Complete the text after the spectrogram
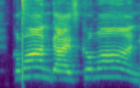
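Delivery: rally the guys with a try at his charm; attempted sexy accent. Podcast host imitating Andor rallying fellow prisoners, mock sexy call. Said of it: "I can't do his sexy accent".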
